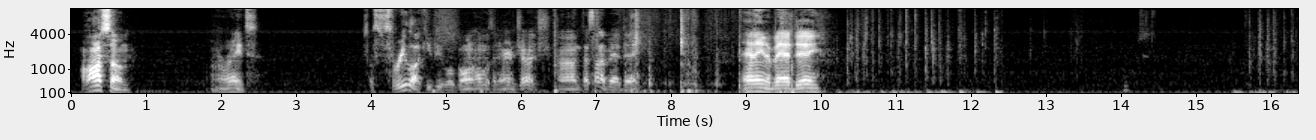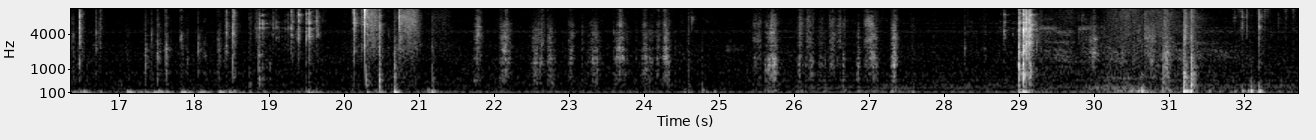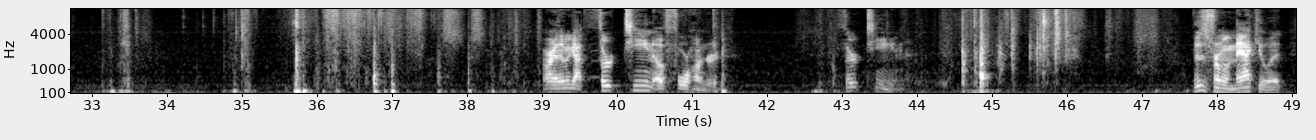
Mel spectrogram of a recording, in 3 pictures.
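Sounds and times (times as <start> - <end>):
low steady hum: 0.0 - 49.0.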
